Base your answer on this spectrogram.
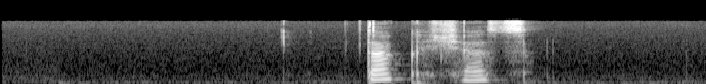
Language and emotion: Russian, neutral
